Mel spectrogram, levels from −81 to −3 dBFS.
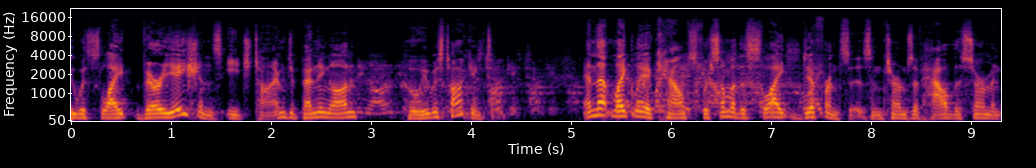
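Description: Feedback echo between two devices runs from 2.77 to 7.65 s. The speech comes back at a steady interval of roughly 0.4 seconds, peaking about 12 dB below the direct speech, and each return sounds thinner and more ringing than the original. A second device in the same room on the same call plays back what this microphone sent, and the microphone picks it up again. The echo canceller can only remove what its own device plays, so this loop gets through.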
